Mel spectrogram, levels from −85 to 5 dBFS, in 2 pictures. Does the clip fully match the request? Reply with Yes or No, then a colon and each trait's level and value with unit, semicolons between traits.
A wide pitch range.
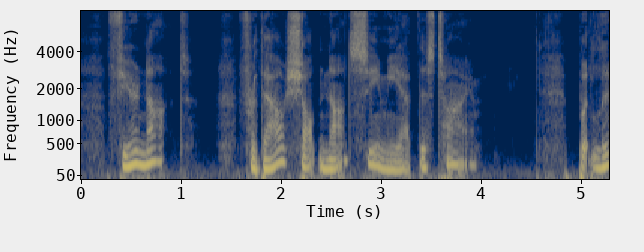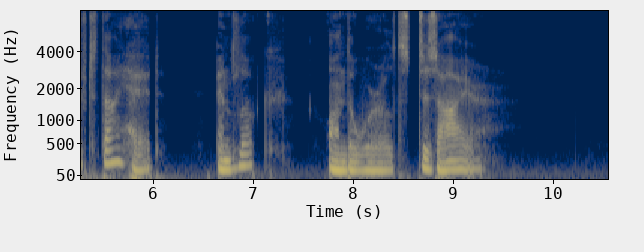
Yes: wide, 7.0 semitones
